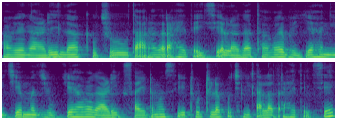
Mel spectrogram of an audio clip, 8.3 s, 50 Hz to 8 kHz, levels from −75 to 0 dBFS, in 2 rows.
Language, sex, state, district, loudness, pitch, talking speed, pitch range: Chhattisgarhi, male, Chhattisgarh, Kabirdham, -19 LUFS, 120 Hz, 200 wpm, 110-125 Hz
